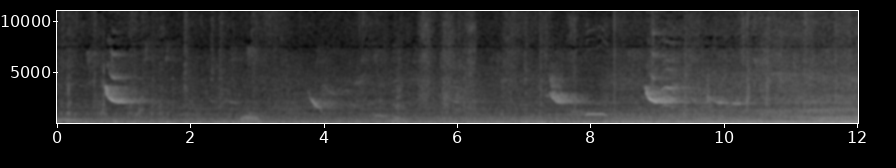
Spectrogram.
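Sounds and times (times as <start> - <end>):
bird whistling call: 7.4 - 9.3.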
